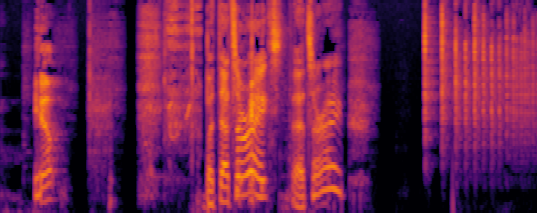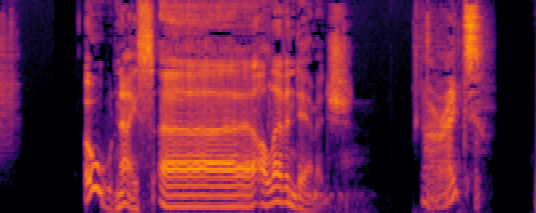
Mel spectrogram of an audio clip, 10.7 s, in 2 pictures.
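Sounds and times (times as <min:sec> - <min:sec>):
speech: 0:00.3 - 0:00.7, 0:02.0 - 0:03.7, 0:06.2 - 0:08.9, 0:09.6 - 0:10.7
dice clattering on a table: 0:04.2 - 0:05.6.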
